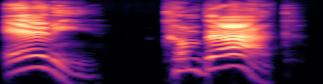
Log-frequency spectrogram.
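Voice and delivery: worried yell after someone; urgent shout. A narrator's reading. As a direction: shout after her to return. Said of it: "Jack shouted".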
